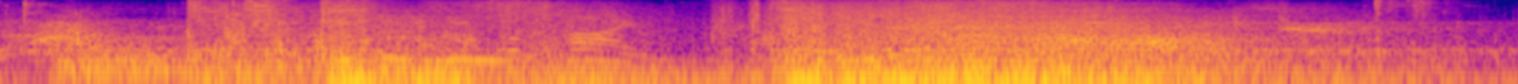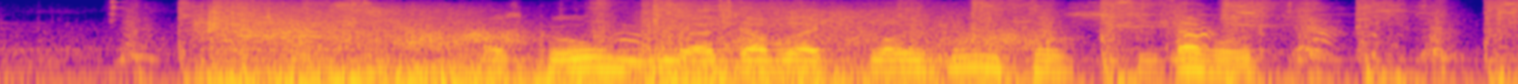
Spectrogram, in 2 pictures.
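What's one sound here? A whooshing spell swirls around with a rushing roar.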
